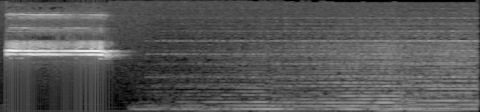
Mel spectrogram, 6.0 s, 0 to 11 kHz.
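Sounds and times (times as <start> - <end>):
shrill whistle blast: 0.0 - 1.7
low rumbling musical drone: 1.4 - 5.9.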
